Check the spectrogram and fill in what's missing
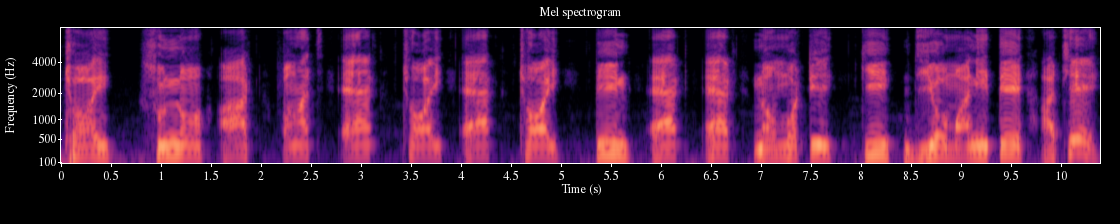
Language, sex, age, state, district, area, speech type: Bengali, male, 45-60, West Bengal, Nadia, rural, read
